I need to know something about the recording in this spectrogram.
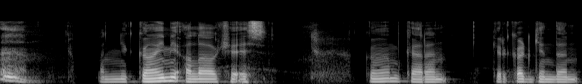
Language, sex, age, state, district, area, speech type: Kashmiri, male, 30-45, Jammu and Kashmir, Shopian, rural, spontaneous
